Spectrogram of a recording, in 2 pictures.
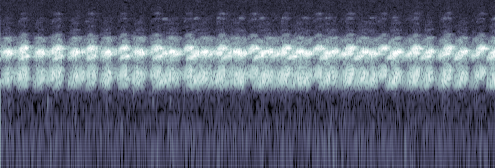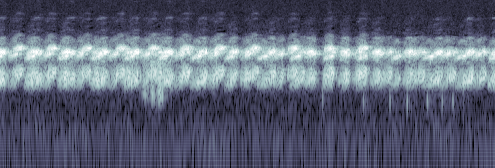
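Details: Tree frogs in chorus by night at a north-east Italian forest pond in mid April: rapid rasping croaks stacked densely, about four pulses a second in the foreground, continuous and loud.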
